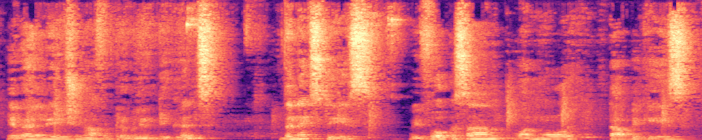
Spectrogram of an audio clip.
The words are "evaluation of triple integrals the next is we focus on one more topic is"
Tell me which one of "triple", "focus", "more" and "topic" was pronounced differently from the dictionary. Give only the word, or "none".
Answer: triple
